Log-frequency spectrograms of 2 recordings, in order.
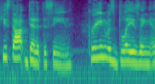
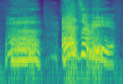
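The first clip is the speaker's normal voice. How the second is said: angry shout; 3 semitones higher, 12 dB louder, much slower than usual. Acted. Green shakes Red.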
